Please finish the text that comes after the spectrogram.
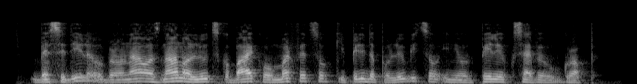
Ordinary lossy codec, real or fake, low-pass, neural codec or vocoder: none; fake; 7.2 kHz; codec, 16 kHz, 0.4 kbps, LongCat-Audio-Codec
